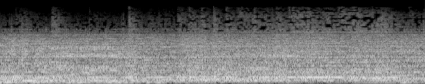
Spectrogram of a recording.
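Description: Live rock band playing loud and full: electric guitar, electric bass and a drum kit with cymbals together.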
